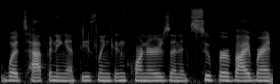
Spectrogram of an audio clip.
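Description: A woman with a fairly low voice is captured in a very clean recording with a silent background. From US, rural Idaho. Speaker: diplomat. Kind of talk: interview.

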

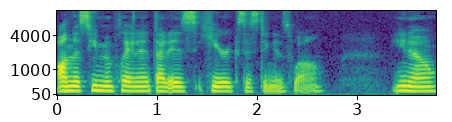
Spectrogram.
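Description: Here a woman speaks at medium pitch and a moderate pace. Her intonation is monotone and flat. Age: 20s. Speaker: podcast host. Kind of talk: casual solo monologue. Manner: frequent filler words and hesitations.

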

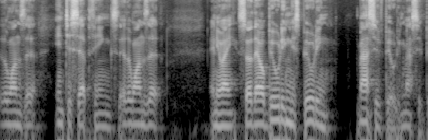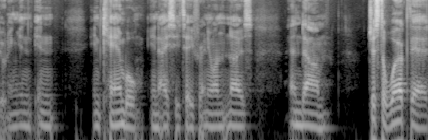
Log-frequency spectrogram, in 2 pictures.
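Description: A man speaks at a moderate pace in a very deep, low voice with flat, monotone intonation, on a very clean recording with a silent background. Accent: Australian. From Australia, Jindabyne and Canberra. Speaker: hip hop producer. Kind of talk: casual chat.

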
